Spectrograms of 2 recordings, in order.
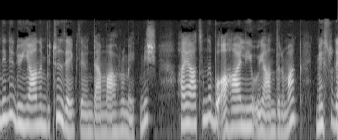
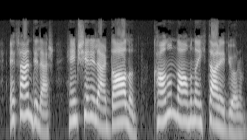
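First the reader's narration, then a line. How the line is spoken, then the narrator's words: Shouting. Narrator (Turkish): diye bağırdığı işitildi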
